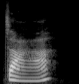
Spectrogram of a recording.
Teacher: and then goes up take for example the thai name da you can hear that my pitch went down slightly and then up · You can hear that my pitch went down slightly and then up when pronouncing this word. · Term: rising tone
